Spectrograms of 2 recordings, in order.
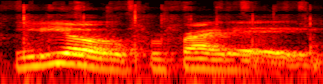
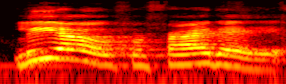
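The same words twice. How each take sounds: First: Slow and low Leo for Friday; low drawn-out announcement. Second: Stretched, sing-song Leo for Friday; slow drawn-out announcement. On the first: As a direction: drop low and stretch each word. Announcing the sign again. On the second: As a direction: draw out every word slowly. Announcing the next sign. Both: Acted.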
